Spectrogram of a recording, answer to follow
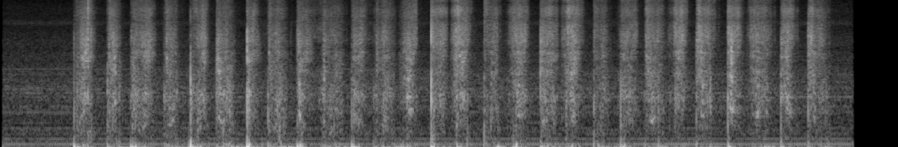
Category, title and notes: Sound effects > Human sounds and actions
Sneakers scuffing across floor. Used my own sneakers
dragging, shoes, shuffling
